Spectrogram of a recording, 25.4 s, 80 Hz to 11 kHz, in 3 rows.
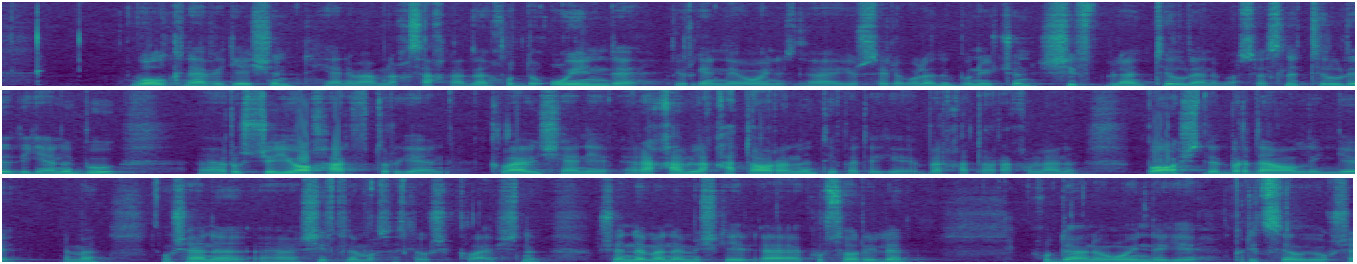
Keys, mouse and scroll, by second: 1.8-7.5 middle drag, 19.0 shift+`, 23.5-24.7 middle drag.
